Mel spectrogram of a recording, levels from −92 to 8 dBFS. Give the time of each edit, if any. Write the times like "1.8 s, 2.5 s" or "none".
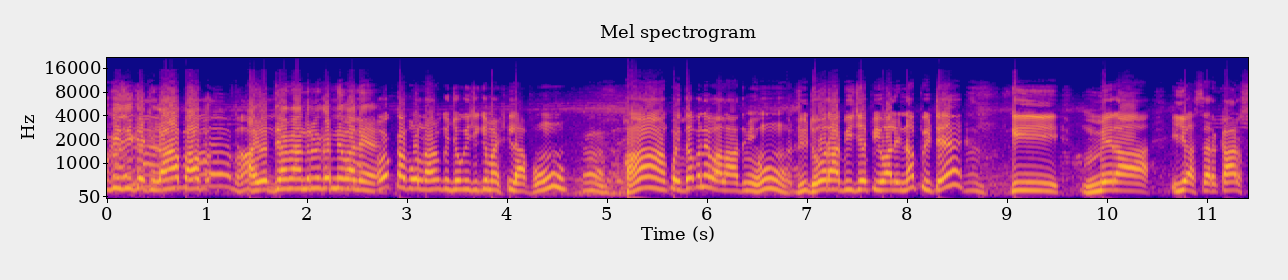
6.9 s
